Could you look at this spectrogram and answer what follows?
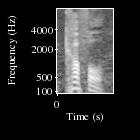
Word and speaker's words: Cuffel: 2-1 to Cody Cuffel. Cuffel's last name rhymes with Tuffle.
